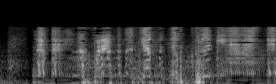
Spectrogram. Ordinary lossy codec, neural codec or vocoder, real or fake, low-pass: MP3, 24 kbps; codec, 16 kHz, 0.7 kbps, FocalCodec; fake; 7.2 kHz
